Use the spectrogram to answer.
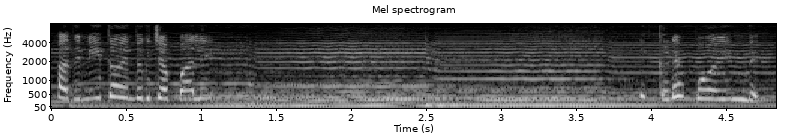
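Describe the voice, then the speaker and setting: A young working woman who rattles on at a racing pace in a high, light voice, chatty and snappy. A clear background score runs under her lines in this film soundtrack. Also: flat delivery, rapid-fire. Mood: curt. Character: young working woman, blunt and quick-tongued. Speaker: shop worker in a film. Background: music.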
